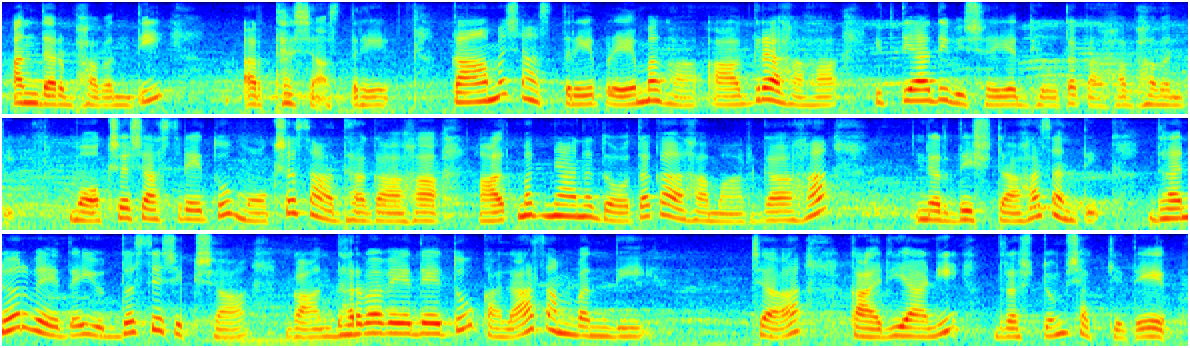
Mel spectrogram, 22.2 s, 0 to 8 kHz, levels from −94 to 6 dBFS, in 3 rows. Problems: none marked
